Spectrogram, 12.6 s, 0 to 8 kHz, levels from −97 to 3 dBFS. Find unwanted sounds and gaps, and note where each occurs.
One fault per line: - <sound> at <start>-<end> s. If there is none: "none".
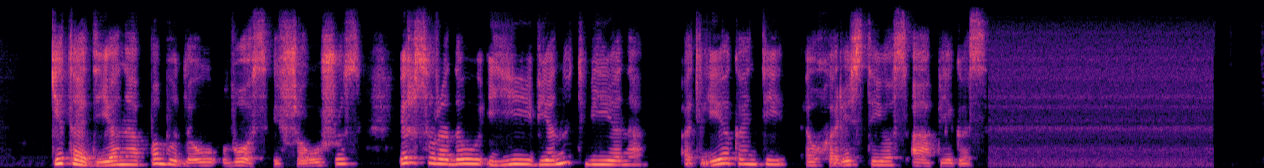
none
